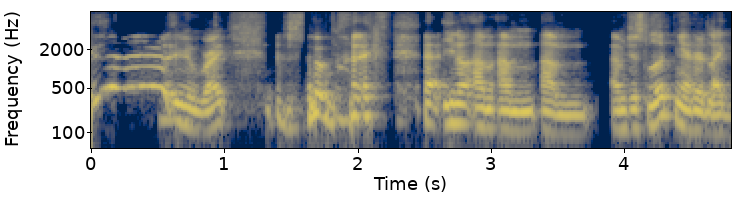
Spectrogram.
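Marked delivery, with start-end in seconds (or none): 0.0-0.6 high, drawn-out imitation wail; mock bawling wail. Showing how he bawled at the officer, mock wail. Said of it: "I said it like".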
